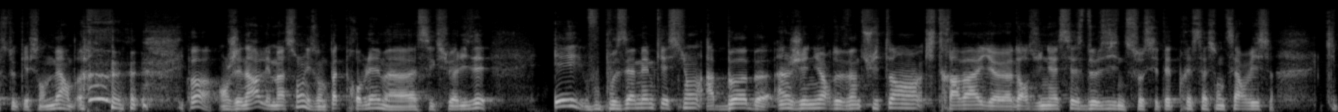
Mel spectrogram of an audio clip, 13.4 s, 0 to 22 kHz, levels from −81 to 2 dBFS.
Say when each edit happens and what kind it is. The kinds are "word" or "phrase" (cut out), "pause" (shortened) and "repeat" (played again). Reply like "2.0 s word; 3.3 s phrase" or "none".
1.9 s phrase; 9.2 s word

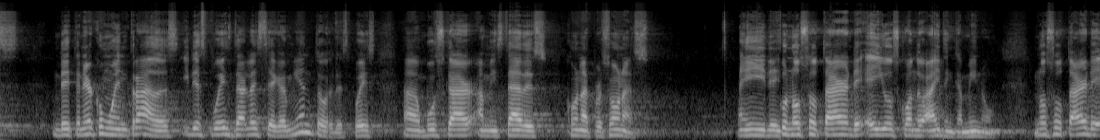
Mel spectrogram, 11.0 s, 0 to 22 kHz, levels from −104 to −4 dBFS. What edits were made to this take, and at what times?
3.3 s word; 7.8 s word; 9.4 s word

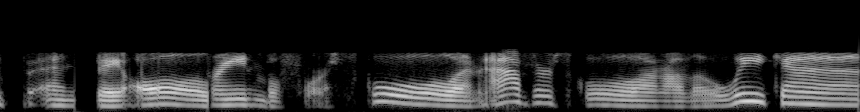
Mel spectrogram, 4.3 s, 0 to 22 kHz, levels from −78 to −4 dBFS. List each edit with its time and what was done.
1.0 s word

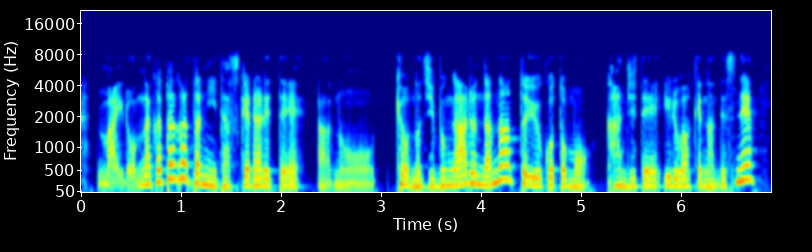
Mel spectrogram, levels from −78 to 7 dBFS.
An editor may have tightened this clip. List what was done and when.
3.0 s pause

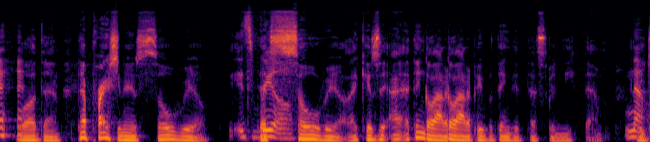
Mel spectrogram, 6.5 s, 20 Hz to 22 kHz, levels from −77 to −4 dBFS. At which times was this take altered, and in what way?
1.2 s word; 4.5 s repeat; 5.5 s word

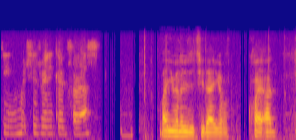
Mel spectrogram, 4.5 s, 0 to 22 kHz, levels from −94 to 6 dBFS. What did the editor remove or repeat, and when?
none

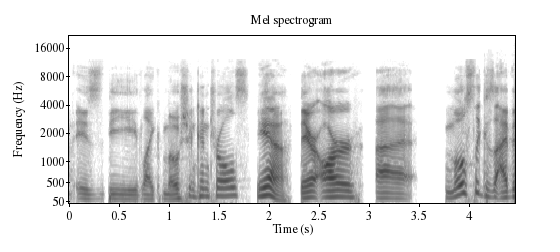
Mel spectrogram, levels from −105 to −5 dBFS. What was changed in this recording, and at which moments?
none

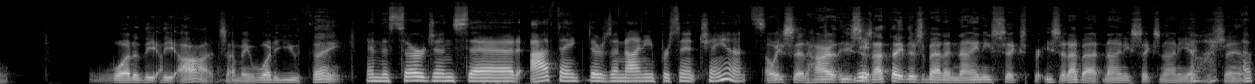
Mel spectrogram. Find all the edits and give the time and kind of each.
1.6 s repeat; 3.6 s pause; 7.8 s word; 10.8 s phrase

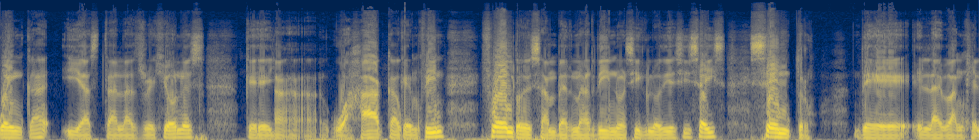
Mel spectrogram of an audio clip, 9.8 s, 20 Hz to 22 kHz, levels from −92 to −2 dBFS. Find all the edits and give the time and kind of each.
2.7 s word; 4.0 s word; 4.8 s word; 5.2 s word; 6.3 s word; 7.5 s word

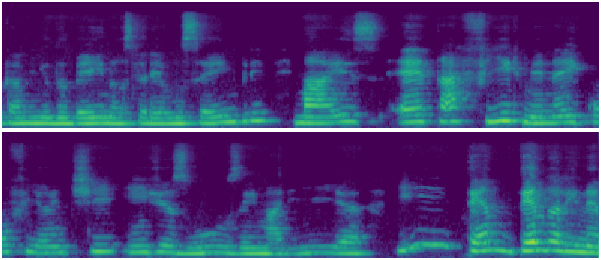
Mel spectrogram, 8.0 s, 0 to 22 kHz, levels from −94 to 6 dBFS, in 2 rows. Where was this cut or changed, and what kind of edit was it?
1.9 s pause; 6.5 s pause

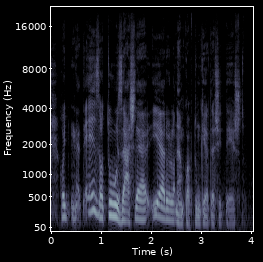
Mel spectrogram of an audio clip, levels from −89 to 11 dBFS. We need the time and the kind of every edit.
0.9 s word; 1.7 s word; 2.4 s word

